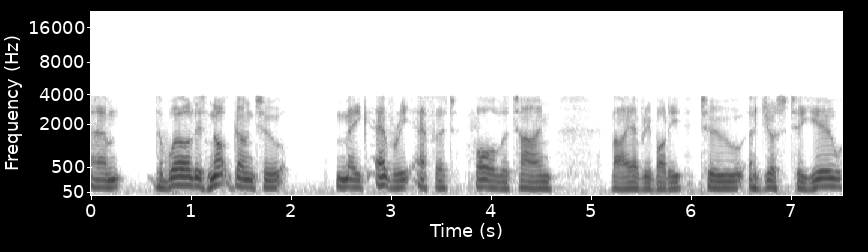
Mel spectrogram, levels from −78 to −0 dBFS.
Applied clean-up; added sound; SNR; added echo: none; none; none; none.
